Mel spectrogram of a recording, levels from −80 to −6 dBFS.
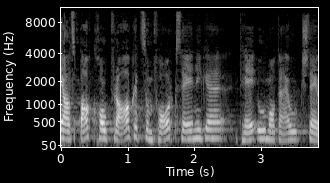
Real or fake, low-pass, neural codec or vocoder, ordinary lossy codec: real; none; none; none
